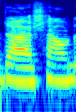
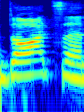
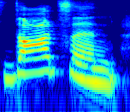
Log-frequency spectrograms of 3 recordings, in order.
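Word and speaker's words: dachshund: weenie it's a dashound no not dashound it's a doson I always say dashound and it's Dotson why do they spell it like that y why oh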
